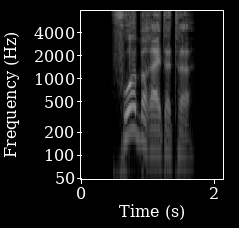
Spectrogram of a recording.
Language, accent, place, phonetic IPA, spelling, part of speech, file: German, Germany, Berlin, [ˈfoːɐ̯bəˌʁaɪ̯tətə], vorbereitete, adjective / verb, De-vorbereitete.ogg
- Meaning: inflection of vorbereiten: 1. first/third-person singular dependent preterite 2. first/third-person singular dependent subjunctive II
